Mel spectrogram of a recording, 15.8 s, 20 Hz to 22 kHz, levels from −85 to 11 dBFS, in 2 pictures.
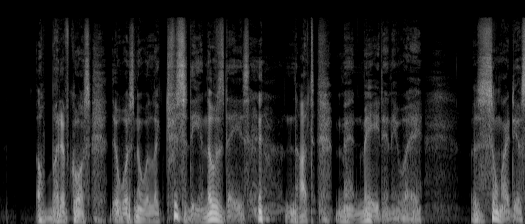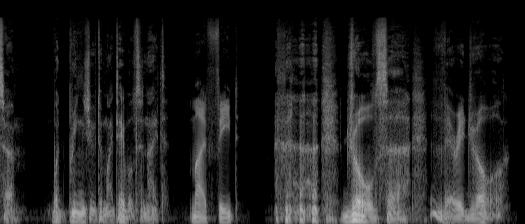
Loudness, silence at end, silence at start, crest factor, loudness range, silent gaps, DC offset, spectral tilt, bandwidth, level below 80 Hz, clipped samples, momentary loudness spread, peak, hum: -27 LUFS; 0.3 s; 0.55 s; 24 dB; 7 LU; 11.62-11.84 s; under 0.1%; -5 dB/octave; 16 kHz; -44 dBFS; under 0.1%; 15 LU; -2 dBFS; none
